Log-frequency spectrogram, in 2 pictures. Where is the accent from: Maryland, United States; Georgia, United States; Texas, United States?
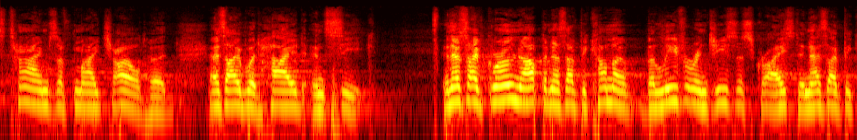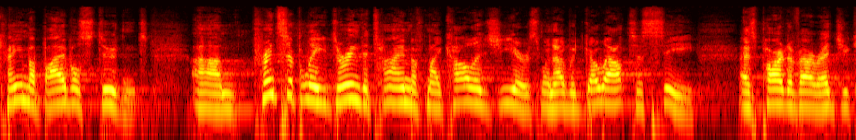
Maryland, United States; Baltimore; I grew up in Baltimore, Maryland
